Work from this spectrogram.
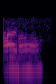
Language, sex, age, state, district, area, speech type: Malayalam, female, 18-30, Kerala, Wayanad, rural, conversation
